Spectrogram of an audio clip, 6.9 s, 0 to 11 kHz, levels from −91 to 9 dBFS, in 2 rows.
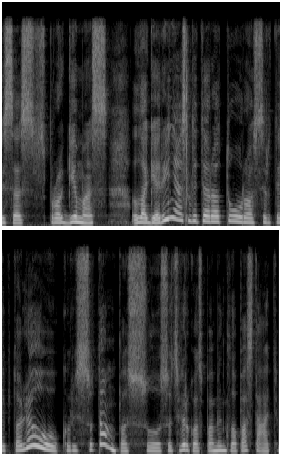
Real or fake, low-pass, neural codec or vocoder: real; 9.9 kHz; none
